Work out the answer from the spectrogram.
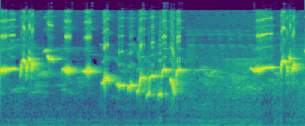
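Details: Song of a white-rumped shama, played to prompt other birds to answer: rich whistles and rapid warbled phrases slide downward, a brief quiet pause follows, then loud clear whistles return.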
